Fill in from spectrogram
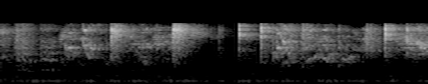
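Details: Short burst of budgie chirping: rapid high warbles and clicking squeaks with a brief pause midway, over a faint hum.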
